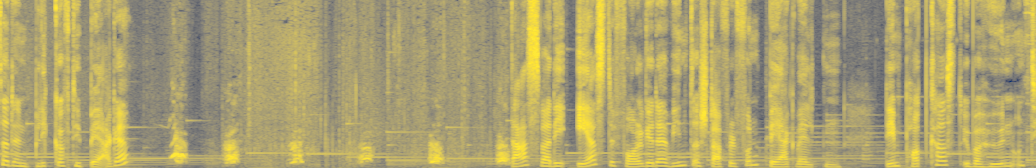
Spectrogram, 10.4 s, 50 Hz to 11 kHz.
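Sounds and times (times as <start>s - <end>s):
speech: 0.0s - 1.4s, 5.1s - 10.3s
dog barking short and sharp: 1.7s - 5.2s.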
